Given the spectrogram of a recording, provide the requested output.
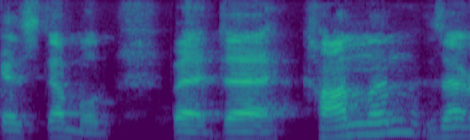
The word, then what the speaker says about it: Conlon: but i feel like i stumbled but uh conlon is that right that's correct conlon yes all right um and rob is for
